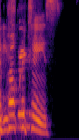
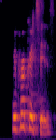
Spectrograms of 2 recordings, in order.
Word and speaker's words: Hippocrates: I don't know how you say his name in English. Hippocrate. – Anyway, oh, Hippocrates. – Hippocrates. So it's a quote from Hippocrates.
